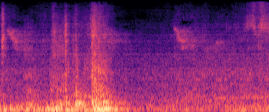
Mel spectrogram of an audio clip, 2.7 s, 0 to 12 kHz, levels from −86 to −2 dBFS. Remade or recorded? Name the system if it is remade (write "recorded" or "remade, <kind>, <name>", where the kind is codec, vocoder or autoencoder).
remade, codec, HILCodec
